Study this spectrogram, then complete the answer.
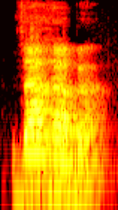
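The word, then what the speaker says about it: ذهب: Dhahaba. Zahaba. Yeah, this is, you remember dal, val, that is ha, the thick ha, not the ha, the ha.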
